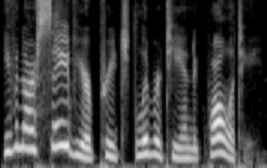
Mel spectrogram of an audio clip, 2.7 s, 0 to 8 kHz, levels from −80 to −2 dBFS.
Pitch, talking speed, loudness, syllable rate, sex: 260 Hz, 155 wpm, -17 LUFS, 5.9 syllables/s, female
